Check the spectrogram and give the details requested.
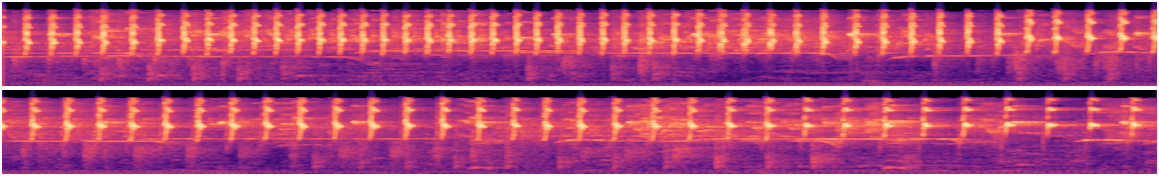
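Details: Ngekek song of a contest lovebird hung up with a hired handler: a sustained rapid-fire stream of rasping chatter notes, evenly repeated throughout, with brief higher whistles from nearby birds.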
